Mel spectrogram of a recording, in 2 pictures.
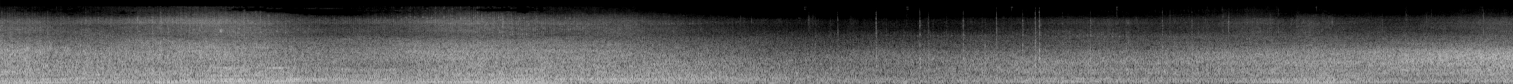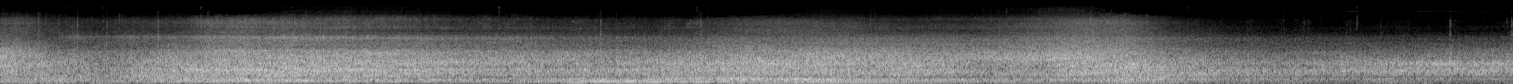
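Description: Street traffic: a series of cars and vans pass close by one after another, each swelling and fading, over a steady background of road noise.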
